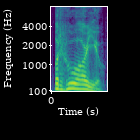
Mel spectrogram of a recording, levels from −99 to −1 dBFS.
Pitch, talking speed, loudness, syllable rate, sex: 130 Hz, 260 wpm, -16 LUFS, 6.3 syllables/s, male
